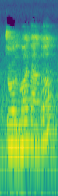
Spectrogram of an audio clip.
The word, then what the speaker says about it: चोर्ध्वातात्: The word is ध्वा, आधा ध और व मिलके ध्वा होता है।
